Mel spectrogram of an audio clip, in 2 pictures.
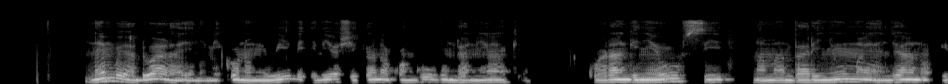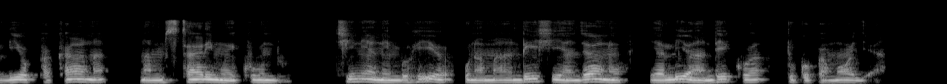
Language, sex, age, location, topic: Swahili, male, 18-24, Kisumu, government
